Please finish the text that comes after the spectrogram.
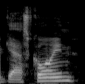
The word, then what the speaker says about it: Gascoigne: I guess one of the iconic boss battles from this game is that you're fighting this guy named Father Gascoigne.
